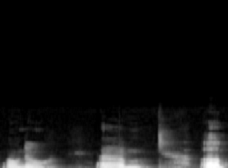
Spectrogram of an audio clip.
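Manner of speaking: frightened tree, hushed; panicked whisper. Acted. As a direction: whisper in dread as danger nears.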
